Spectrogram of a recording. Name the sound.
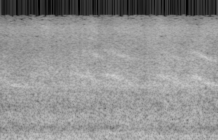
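high-speed train passing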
